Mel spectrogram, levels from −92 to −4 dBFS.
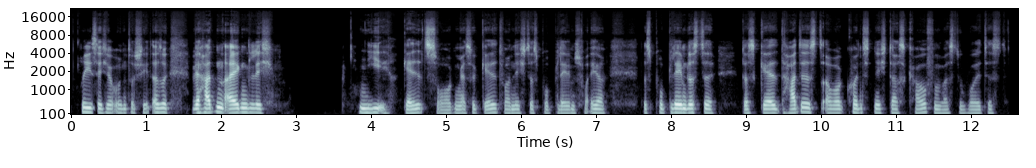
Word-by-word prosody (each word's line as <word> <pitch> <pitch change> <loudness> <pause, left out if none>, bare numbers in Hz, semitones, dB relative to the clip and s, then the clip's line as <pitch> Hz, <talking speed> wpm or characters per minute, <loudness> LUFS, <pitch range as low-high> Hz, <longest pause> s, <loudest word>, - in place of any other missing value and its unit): Riesiger 150 -3 +2
Unterschied. 145 0 -5
Also, 155 0 +3 0.3
wir 150 +1 +4
hatten 155 +2 +6
eigentlich 150 0 +5 1.1
nie 150 -3 +1 0.2
Geldsorgen. 130 -2 +1
Also 135 +1 -2
Geld 145 +3 -2
war 135 -1 -5
nicht 135 -1 -3
das 125 - -5
Problem. 130 +1 -6
Es 130 - -7
war - - -10
eher 140 -1 -1 0.5
das - - -4
Problem, 150 0 +4
dass 150 0 +2
du 145 -2 0 0.3
das 135 0 -1
Geld 140 0 +1
hattest, 160 +3 +1
aber 140 0 -1
konntest 150 +1 -3
nicht 145 -1 -3
das 140 -1 -2
kaufen, 140 -1 -5
was 130 0 -6
du 130 0 -12
wolltest. 130 0 -8
140 Hz, 150 wpm, -23 LUFS, 135-150 Hz, 1.1 s, hatten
